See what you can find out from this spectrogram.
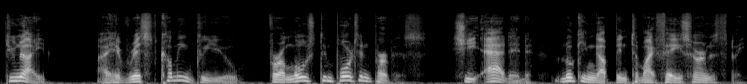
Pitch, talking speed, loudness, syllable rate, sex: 105 Hz, 170 wpm, -21 LUFS, 5.1 syllables/s, male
